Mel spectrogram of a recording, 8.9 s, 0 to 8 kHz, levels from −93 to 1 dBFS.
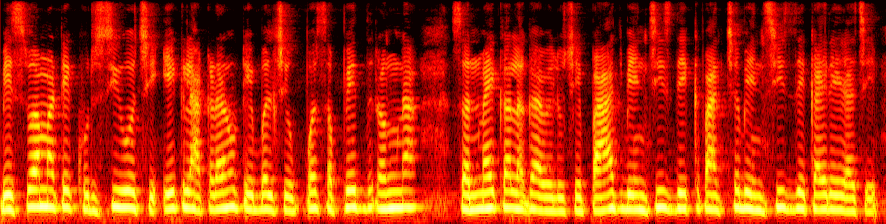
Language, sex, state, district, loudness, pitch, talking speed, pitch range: Gujarati, female, Gujarat, Valsad, -13 LUFS, 210 Hz, 155 wpm, 195-220 Hz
